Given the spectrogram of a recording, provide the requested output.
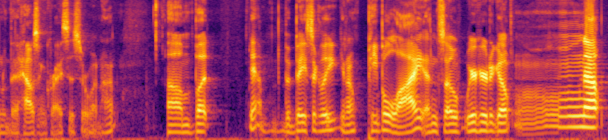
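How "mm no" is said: skeptical. Retold or imitated. Analysts rejecting a lie.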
